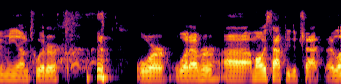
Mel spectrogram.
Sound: laughing

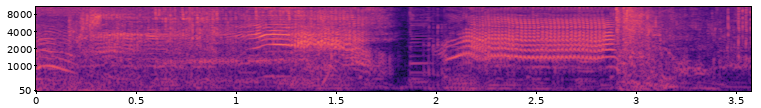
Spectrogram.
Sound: grunting

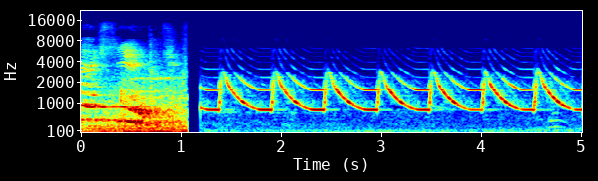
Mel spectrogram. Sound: siren blares

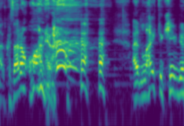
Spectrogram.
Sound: laughs

